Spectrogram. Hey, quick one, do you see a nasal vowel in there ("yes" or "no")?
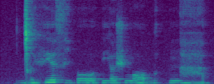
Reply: no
